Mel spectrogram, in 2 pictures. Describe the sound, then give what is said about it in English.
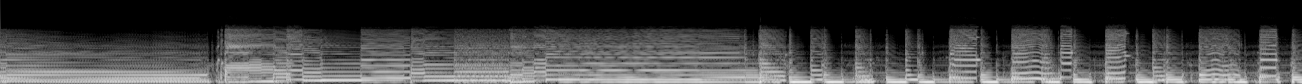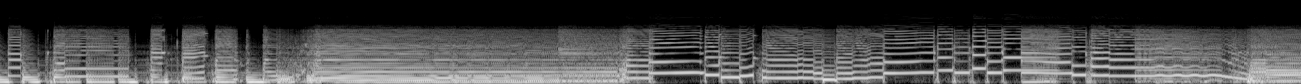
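A 1956 electric guitar plays through distortion and effects, strumming loud sustained chords and fast rhythmic stabs, then shifting to bent single-note lead lines with vibrato near the end. “you'll notice how much darker this guitar sounds than the new one, of course.”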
